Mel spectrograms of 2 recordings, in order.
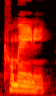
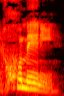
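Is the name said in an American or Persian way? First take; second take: American; Persian. First: It is said with an American pronunciation. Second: It is said with an attempted Persian pronunciation.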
